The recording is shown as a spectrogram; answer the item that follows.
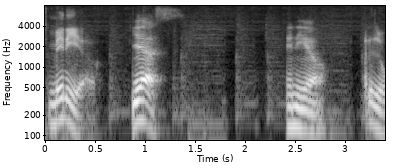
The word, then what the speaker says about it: Meugniot: will uh last name is m-e-u-g-n-i-o-t yeah it's mineo yes ineo that is a wild wild stuff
